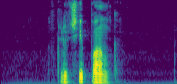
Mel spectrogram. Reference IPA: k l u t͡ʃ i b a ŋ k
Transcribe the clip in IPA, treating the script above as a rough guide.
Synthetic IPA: k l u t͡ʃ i p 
